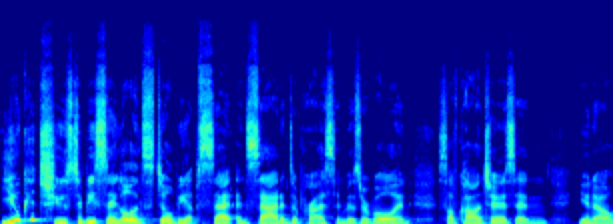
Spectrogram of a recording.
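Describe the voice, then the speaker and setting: On a very clean recording with a silent background, the speaker talks at a fairly quick pace in an American accent with ordinary pitch variation. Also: woman, medium pitch for a woman. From South Florida, Fort Lauderdale. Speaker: podcast co-host, stand-up comedian. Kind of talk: casual chat. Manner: animated.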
